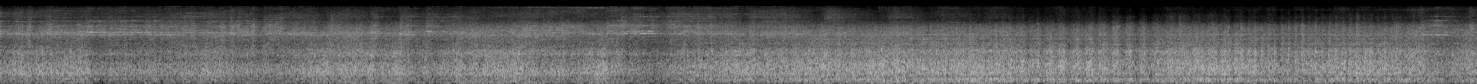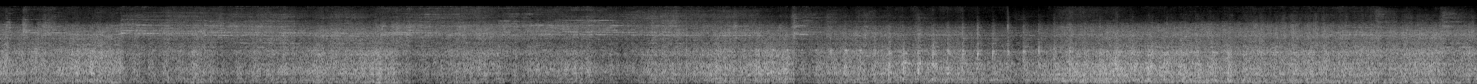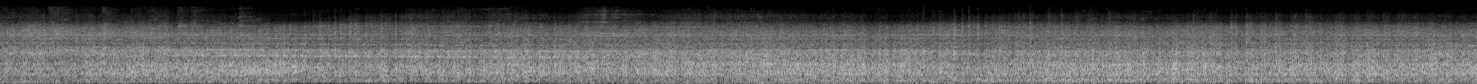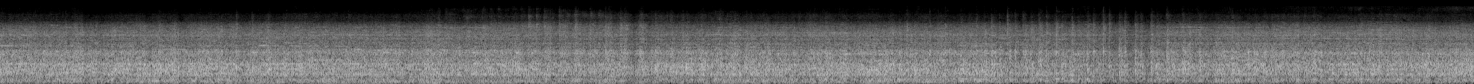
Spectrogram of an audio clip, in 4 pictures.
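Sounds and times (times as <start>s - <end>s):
high wheel squeal: 0.0s - 8.4s, 14.1s - 23.5s, 33.0s - 36.5s
train wheels rumbling on rails: 0.0s - 59.0s.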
